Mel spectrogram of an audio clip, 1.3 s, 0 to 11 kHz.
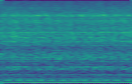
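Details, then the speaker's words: Ferrari 360 idling after fixing misfire (previously misfiring, no check engine light, cylinder 7 coil already replaced): deep, steady idle with even low pulse, no stumble or skipped beats; all cylinders firing cleanly, a totally different animal. "I bet you I bet you I can actually rev it without it stumbling, too. Oh, yeah. Son of a bitch. [Music] Yeah, it's like a totally different animal."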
